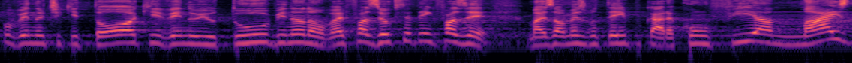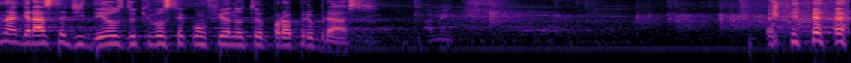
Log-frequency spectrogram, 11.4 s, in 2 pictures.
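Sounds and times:
speech: 0:00.0 - 0:08.3, 0:10.8 - 0:11.3
low electrical hum: 0:00.0 - 0:11.3
scattered applause: 0:08.9 - 0:11.3
laughter: 0:10.8 - 0:11.3.

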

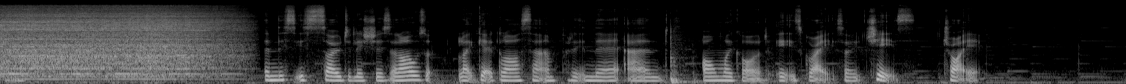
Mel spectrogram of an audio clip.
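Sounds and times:
blender mixing a smoothie at high speed: 0:00.0 - 0:02.6
speech: 0:02.6 - 0:09.9.

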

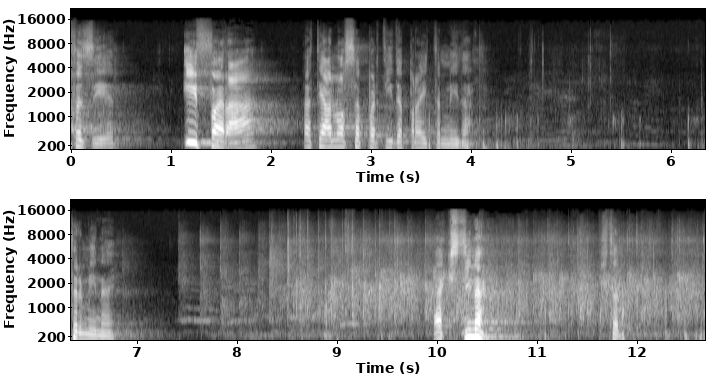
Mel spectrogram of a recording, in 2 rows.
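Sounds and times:
speech: 0:00.0 - 0:04.2, 0:06.3 - 0:06.9, 0:10.0 - 0:10.8, 0:11.7 - 0:12.0
enthusiastic applause: 0:07.4 - 0:12.6.

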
